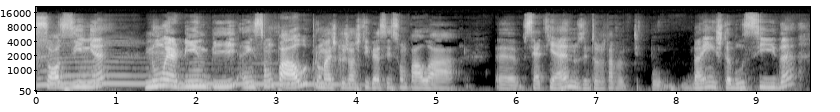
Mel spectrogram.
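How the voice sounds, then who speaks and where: A woman with a European Portuguese accent, somewhat breathy, at a fairly slow pace with very wide pitch swings. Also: fairly low pitch for a woman. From Portugal. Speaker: podcast guest. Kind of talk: casual interview chat.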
